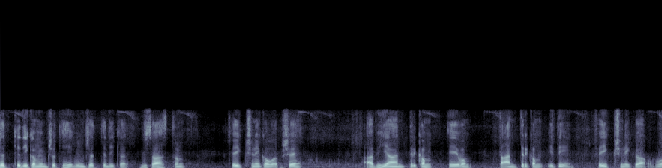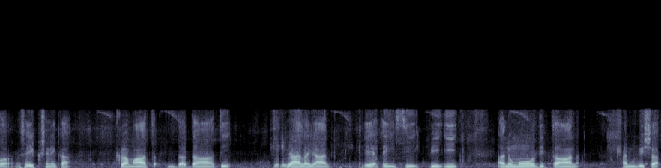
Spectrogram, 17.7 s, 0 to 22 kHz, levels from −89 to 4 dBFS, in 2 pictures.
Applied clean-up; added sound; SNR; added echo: neural separator model SepFormer DNS4.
